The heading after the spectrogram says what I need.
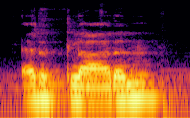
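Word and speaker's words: erklären: I clear है ना बहुत लोग को ये प्रोनाउंसिएशन में दिक्कत होता एरक्लारन एरक्लेरन एक ए जब आता है तो ऐ करके आते हैं।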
